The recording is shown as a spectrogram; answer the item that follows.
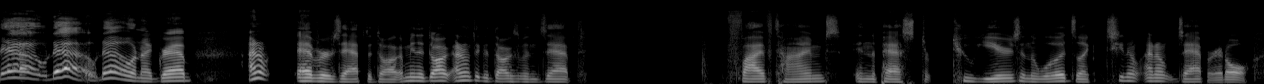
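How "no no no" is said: shrill, high, frantic, panicked screaming. Retelling a moment in the woods, re-enacting screaming at the dog. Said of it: "I'm screaming at her".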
